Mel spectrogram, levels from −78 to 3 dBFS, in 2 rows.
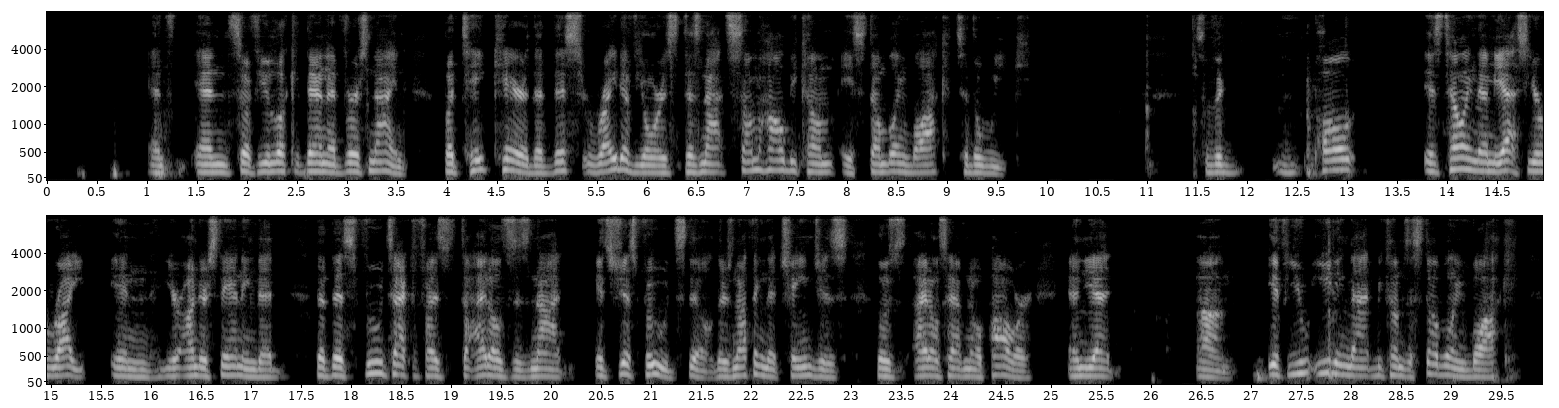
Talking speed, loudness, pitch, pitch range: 145 wpm, -26 LUFS, 150 Hz, 135-160 Hz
